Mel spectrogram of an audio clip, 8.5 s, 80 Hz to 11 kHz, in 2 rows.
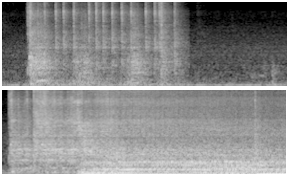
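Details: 3rd-gen Camaro with the fuel tank suspended and everything plugged up to prime: fast even cranking, a pause, then it catches on the second try and settles into a steady, smooth idle; running healthy.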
